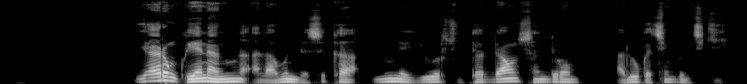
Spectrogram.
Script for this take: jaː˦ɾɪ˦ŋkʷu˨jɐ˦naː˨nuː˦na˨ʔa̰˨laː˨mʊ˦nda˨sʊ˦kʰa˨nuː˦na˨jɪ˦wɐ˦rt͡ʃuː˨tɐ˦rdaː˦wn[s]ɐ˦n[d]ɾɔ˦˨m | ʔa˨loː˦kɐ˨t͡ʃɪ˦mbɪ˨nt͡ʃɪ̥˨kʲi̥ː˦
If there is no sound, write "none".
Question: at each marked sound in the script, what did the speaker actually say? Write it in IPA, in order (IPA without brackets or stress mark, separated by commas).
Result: s, d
